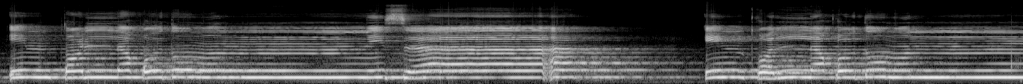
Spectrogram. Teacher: لا جناح علیکم، لا جناح علیکم، لا جناح علیکم ان طلقتم النساء، ان طلقتم النساء، نون پر اخفا ہے یعنی بالکل ہلکا پڑھیں گے، اور تو پر اور قوف پر تفخیم کرنی ہے یعنی ان دونوں کو پر پڑھنا ہے، منہ کو گول کر کے پر کر کے پڑھنا، اور قوف تفخیم کے ساتھ ساتھ قوف پر قلقلہ بھی ہے یعنی لفظ کو ہلا کر بھی پڑھنا ہے اور پر بھی پڑھنا ہے، اور نون مشدد یہاں پر غنہ کریں گے۔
